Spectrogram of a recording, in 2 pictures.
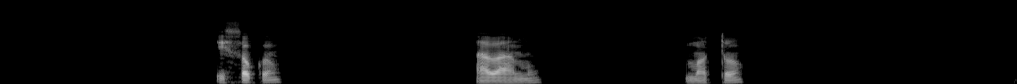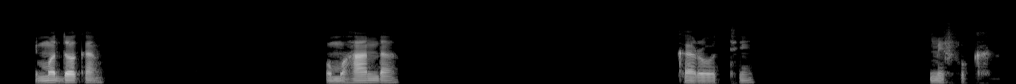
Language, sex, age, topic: Kinyarwanda, male, 25-35, finance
